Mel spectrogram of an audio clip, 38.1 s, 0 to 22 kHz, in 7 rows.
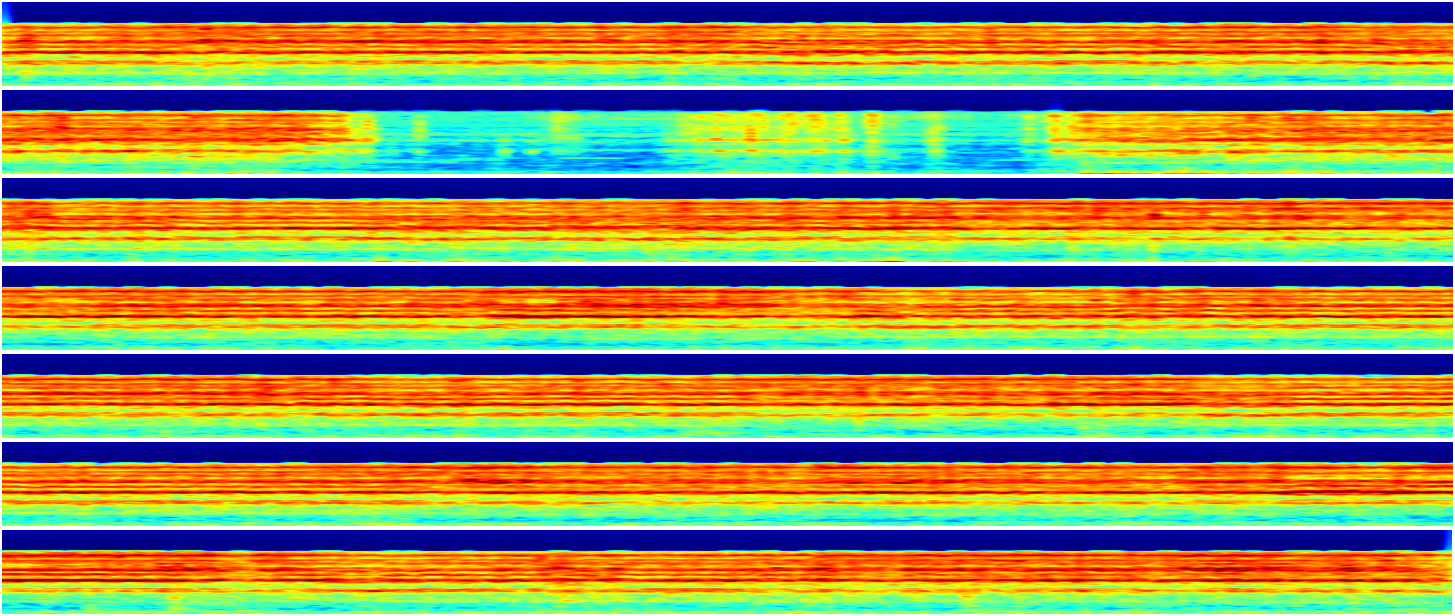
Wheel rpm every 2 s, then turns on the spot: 160, 160, 160, 40, 50, 160, 160, 160, 160, 160, 160, 160, 160, 160, 160, 160, 160, 160, 160.
6-8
